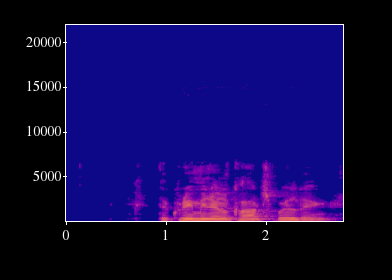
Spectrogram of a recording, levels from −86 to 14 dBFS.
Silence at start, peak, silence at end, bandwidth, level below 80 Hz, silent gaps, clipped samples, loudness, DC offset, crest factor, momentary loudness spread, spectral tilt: 0.95 s; -10 dBFS; 0.15 s; 6.8 kHz; -66 dBFS; none; under 0.1%; -26 LUFS; under 0.1%; 18 dB; 13 LU; -7.5 dB/octave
